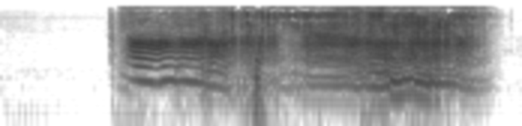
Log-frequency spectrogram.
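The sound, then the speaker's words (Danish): A long, loud fart that lasts about two seconds, its buzzing pitch wobbling and sputtering before it cuts off, heard alone with no talking. “Han har lagt mærke til, at når han er ude og, og spiller og sådan nogle ting og sager, så er der mange, øh, når han så går rundt bagefter, så står der utrolig mange prutter højt, og synes, det er sjovt.”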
